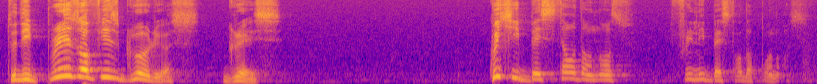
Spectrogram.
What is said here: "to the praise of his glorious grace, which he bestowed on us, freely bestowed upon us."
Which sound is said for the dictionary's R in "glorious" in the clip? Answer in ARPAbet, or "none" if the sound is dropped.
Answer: R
